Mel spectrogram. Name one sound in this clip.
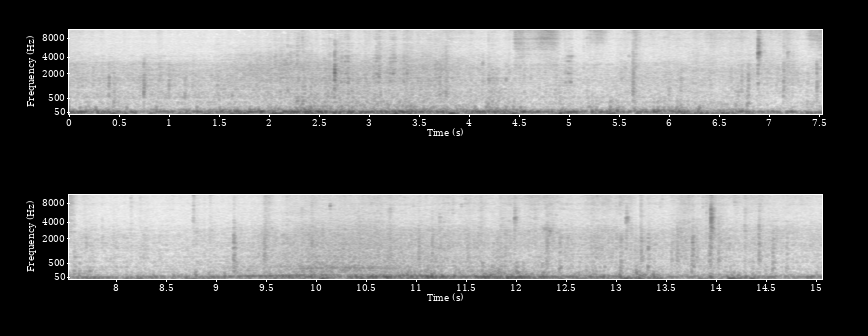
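Tyres crunch and rattle over a rough dirt road.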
